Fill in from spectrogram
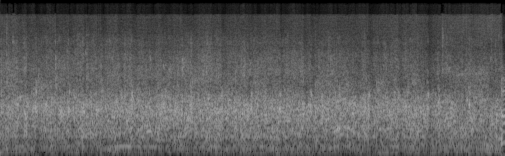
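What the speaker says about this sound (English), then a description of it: "Let's give them a round of applause." A banquet crowd at a contractor safety awards dinner applauds the sponsors, with steady, even clapping from many hands filling the room and holding at the same level throughout, with no speech over it.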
